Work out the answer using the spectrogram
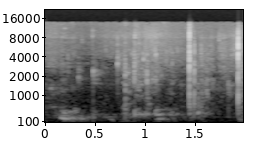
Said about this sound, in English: I got to have a swallow of water.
